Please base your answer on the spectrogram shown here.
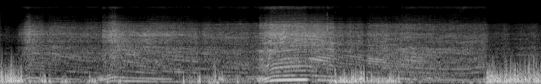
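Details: Cows in a pasture, the black cow near the camera: a loud, close, bending moo rises then falls for about two seconds, with rough, noisy rumbling and clatter around it.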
